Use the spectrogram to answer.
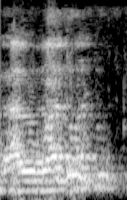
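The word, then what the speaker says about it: الوَضوء: Jadi kan kalau tadi pakai dhamma wawunya wudu dibacanya. Kalau sekarang fathah wawunya itu dibacanya fathah atau bisa dibilang al-wadu.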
